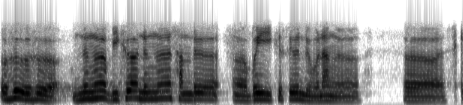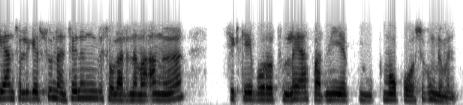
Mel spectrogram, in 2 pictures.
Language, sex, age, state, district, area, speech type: Bodo, male, 18-30, Assam, Baksa, rural, conversation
